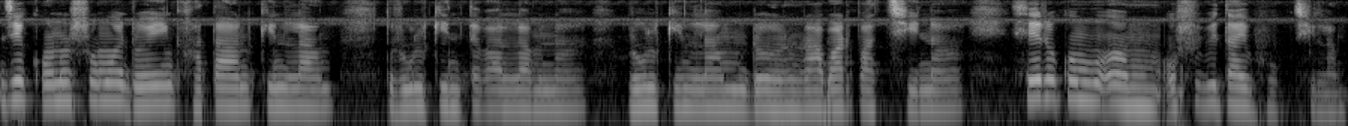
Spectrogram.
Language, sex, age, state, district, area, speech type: Bengali, female, 30-45, West Bengal, Malda, urban, spontaneous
